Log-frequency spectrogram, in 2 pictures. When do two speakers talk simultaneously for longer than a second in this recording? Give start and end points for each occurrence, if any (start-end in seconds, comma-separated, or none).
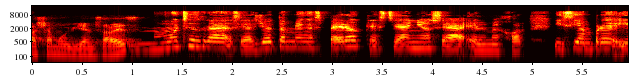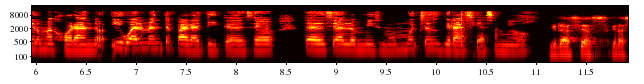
none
